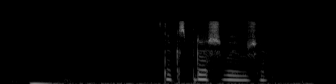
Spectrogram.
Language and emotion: Russian, neutral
